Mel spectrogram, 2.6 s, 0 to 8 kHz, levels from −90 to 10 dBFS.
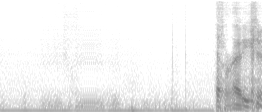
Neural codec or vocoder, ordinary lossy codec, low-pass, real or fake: codec, 16 kHz, 0.5 kbps, FreqCodec, larger model; none; none; fake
